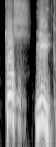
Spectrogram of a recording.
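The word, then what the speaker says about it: תָּכְנִית: So we read it as tochneet. We read it as an o sound, not as an ah, but as an o.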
